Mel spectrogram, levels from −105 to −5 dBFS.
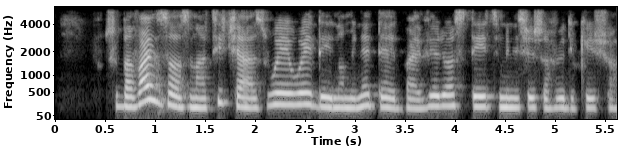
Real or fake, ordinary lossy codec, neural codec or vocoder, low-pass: fake; none; codec, 16 kHz, 8 kbps, FunCodec, trained on Chinese and English, 25 frames a second; 5.4 kHz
